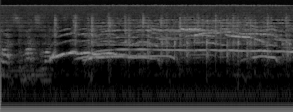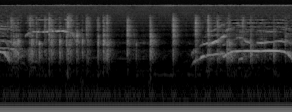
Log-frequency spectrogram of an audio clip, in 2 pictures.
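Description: Several high voices holding long, wavering wordless notes that rise and fall like a siren. They last from about a second in to about halfway, then start again near the end, over many faint clicks.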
